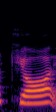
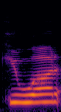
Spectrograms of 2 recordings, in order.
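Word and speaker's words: cure: फिर से देख ले मेन्योर, क्योर, इसको मेन्यूअर, क्यूअर ऐसे पढ़ेंगे तो सही उच्चारण नहीं होगा।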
